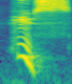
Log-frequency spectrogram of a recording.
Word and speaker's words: house: sounds like is to take all vowels and pronounce them as you would in French and pronounce every letter. The word for wife would be pronounced weef. The word for house would be pronounced huus. The word knight, knicht.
